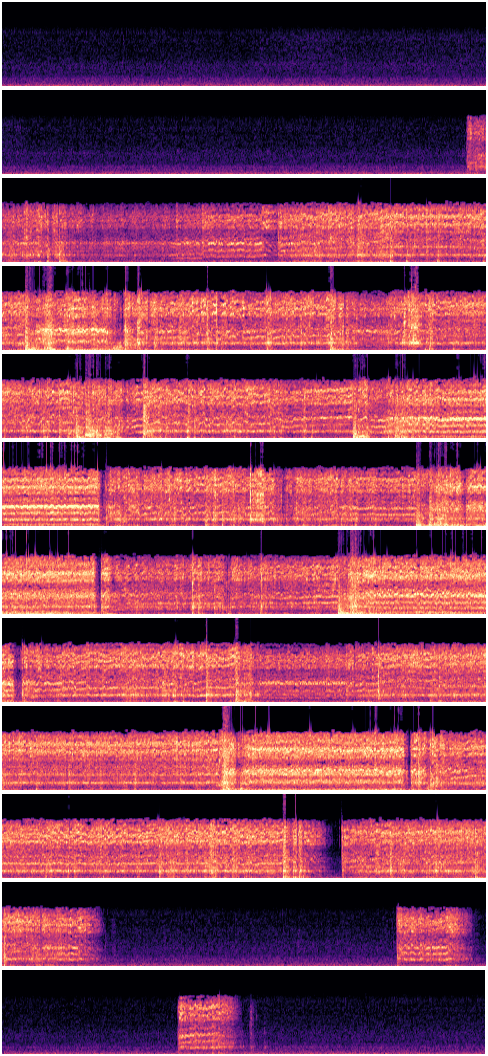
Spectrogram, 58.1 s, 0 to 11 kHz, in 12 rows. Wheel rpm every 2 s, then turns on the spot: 0, 0, 0, 0, 10, 170, 240, 260, 240, 250, 240, 220, 230, 230, 210, 220, 230, 230, 220, 270, 260, 230, 280, 220, 180, 0, 70, 50, 0.
30-32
